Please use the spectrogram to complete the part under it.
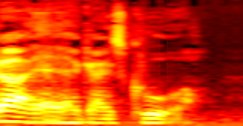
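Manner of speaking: ordinary talk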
